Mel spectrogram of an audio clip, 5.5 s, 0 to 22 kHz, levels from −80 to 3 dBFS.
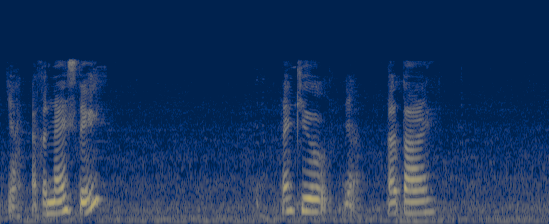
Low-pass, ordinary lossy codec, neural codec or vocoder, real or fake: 7.2 kHz; none; codec, 44.1 kHz, 3.4 kbps, Pupu-Codec; fake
